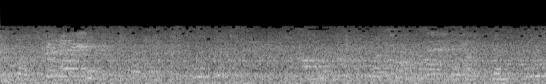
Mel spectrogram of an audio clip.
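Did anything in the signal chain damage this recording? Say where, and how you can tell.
Yes. Throughout, the sound is dull and muffled with a gurgling, granular texture, and nothing reaches above 6.1 kHz. At the codec stage, this likely points to MP2 compression at a very low rate, around 32 kbps, starving upper sub-bands until they shut off and coarsely quantising the rest.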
